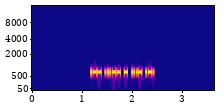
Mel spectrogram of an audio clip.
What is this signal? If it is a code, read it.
Morse code, heard as a keyed tone, about 47 wpm, 700 Hz. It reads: W3TVR
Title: USA Call Signs - 5 Characters - 4x Character Spacing - 50wpm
